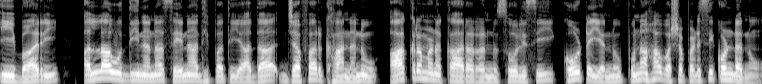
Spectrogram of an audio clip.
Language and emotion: Kannada, neutral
